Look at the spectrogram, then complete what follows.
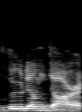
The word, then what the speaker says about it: Ludum Dare: I did have to look up its correctly pronounced ludum dare a I wanted to make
